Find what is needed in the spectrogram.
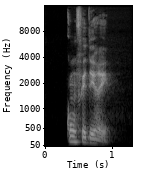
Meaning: to confederate
- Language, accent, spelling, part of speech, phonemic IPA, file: French, France, confédérer, verb, /kɔ̃.fe.de.ʁe/, LL-Q150 (fra)-confédérer.wav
